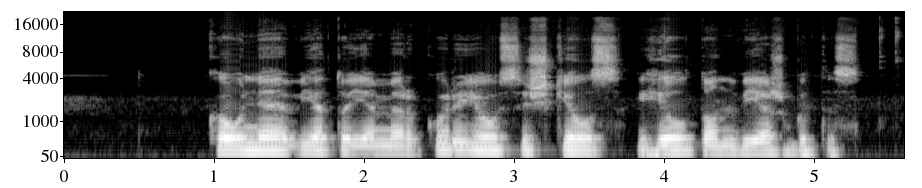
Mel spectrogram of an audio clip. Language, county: Lithuanian, Klaipėda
